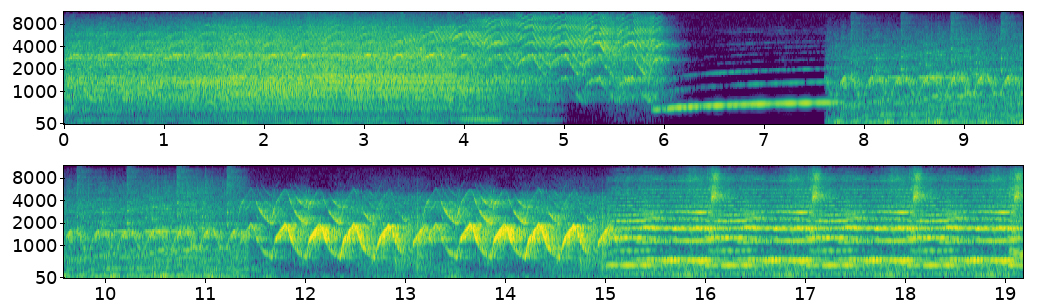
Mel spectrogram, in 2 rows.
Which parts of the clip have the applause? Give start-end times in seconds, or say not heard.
not heard.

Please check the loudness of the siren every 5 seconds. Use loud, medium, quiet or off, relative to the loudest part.
quiet, medium, loud, loud.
